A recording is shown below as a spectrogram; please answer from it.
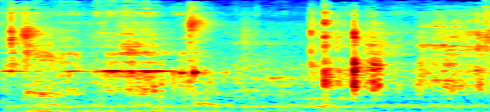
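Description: Light clicking and tapping of kitchen prep as chopped onion, garlic and ginger are gathered off a tiled counter into a steel bowl, with a quick cluster of clicks near the end.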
